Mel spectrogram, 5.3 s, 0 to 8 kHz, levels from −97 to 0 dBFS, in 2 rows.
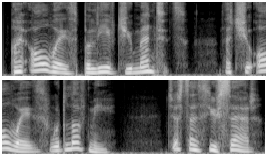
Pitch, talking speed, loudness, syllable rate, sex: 170 Hz, 180 wpm, -19 LUFS, 4.8 syllables/s, male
